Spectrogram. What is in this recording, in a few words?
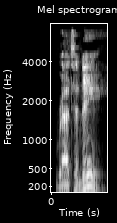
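"ratine", British English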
